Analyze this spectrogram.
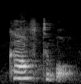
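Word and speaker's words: comfortable: كومفورتبل وشز مش اصحا ايه الصح قول لنا الكلمه دي بتتنطق كفتبل كفتبل يا جماعه كفتب كفتب كفتب تشير ازري كفتبل دي تاني كلمه معانا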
